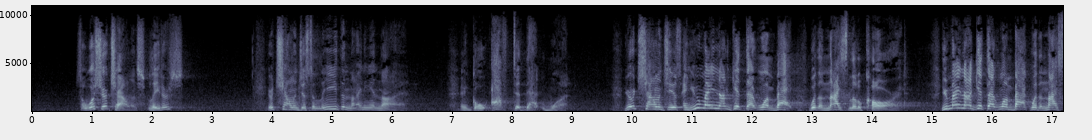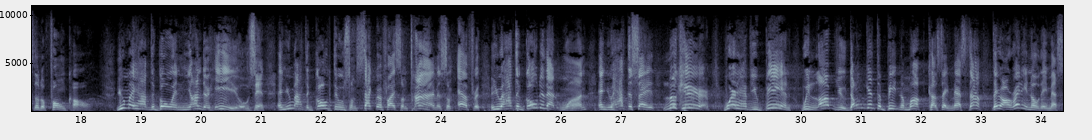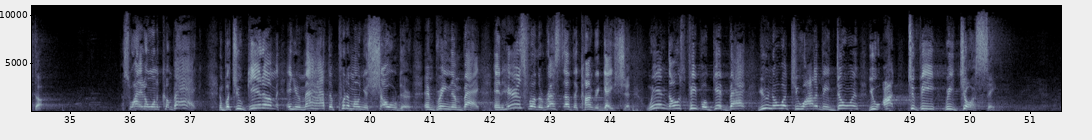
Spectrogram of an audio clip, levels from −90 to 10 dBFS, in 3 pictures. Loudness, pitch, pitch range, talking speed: -25 LUFS, 255 Hz, 220-305 Hz, 185 wpm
